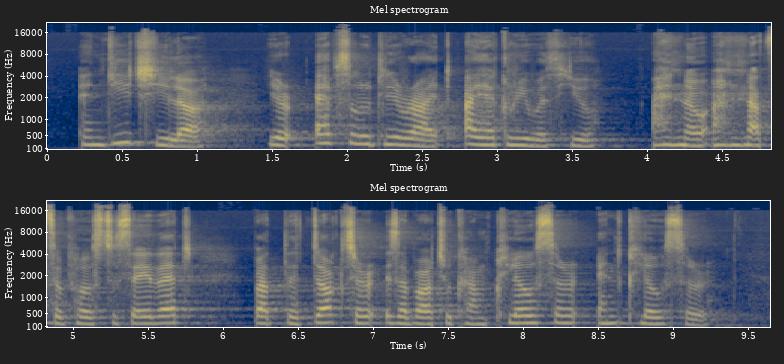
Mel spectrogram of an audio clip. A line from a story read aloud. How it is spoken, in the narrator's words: Suddenly Stinky whispered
